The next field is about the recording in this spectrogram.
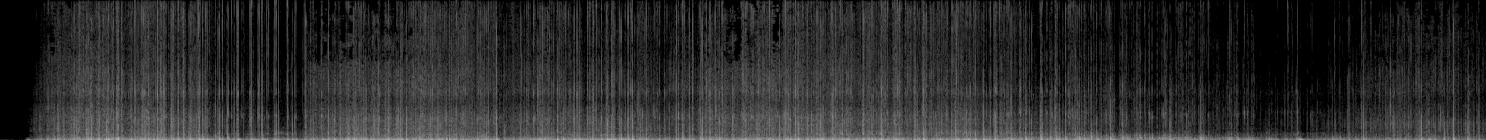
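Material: Nylon.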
